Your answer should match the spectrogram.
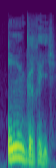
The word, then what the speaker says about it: Hongrie: So remember, H doesn't exist, so you don't pronounce it. So it starts with O-N, on, on. And then gris, gris. Final E, not pronounced. La Hongrie.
